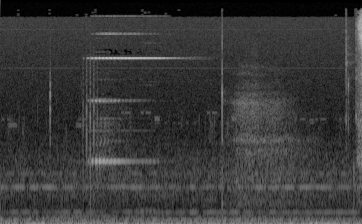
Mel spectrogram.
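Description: A brief electronic alert tone, a body resources deficiency notification: a single bright beep with a ringing overtone sounds over a steady low mechanical rumble, with a few faint clicks around it.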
